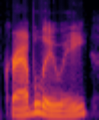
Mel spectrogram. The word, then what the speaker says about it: Crab Louie: with either spelling and it is pretty much always pronounced Crab Louie it starts with a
